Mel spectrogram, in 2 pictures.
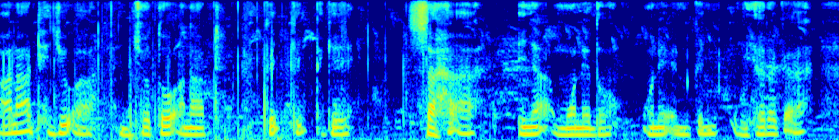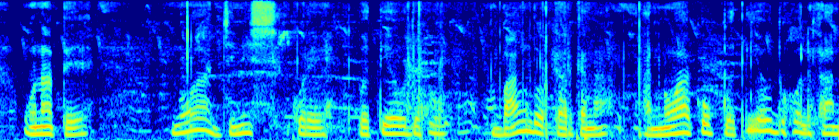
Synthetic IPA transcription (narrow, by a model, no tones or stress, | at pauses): anaʈhid͡ʒuʔad͡ʒɔt̪ɔʔanaʈkəc̚kəc̚ˀt̪ɛkɛ | sahaʔaiɲaʔmɔnɛd̪ɔ | ɔnɛʔənkəɲuhəɾakaʔa | ɔnat̪ɛ | nɔwad͡ʒiniskɔɾɛpət̪ijəwd̪ɔhɔbaŋd̪ɔɾkaɾkanaːnɔwakɔpɾət̪iəwd̪ɔhɔlɛkʰan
